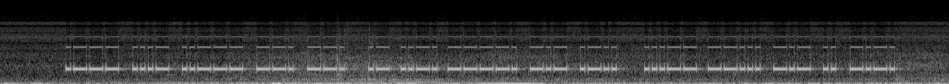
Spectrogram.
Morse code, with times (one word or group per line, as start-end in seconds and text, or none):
0.7-3.4 JV2GG
3.7-6.2 AF9KL
6.4-8.9 37KIC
